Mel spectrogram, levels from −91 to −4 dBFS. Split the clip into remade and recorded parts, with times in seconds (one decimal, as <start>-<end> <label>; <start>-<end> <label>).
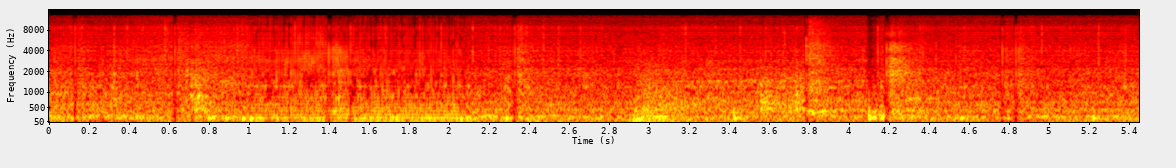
0.0-1.0 recorded; 1.0-2.1 remade; 2.1-5.5 recorded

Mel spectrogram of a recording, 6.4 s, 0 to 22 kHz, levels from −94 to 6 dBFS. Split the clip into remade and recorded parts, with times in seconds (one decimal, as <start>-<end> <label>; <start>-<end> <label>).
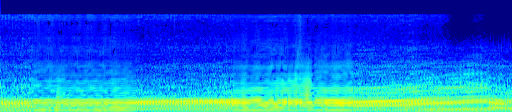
0.0-0.4 recorded; 0.4-1.7 remade; 1.7-2.9 recorded; 2.9-4.4 remade; 4.4-6.4 recorded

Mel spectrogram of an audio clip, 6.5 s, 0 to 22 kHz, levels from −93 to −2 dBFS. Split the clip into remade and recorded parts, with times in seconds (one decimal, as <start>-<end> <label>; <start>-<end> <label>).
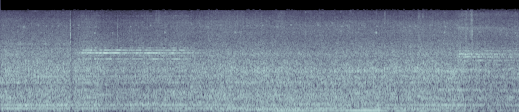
0.0-6.5 recorded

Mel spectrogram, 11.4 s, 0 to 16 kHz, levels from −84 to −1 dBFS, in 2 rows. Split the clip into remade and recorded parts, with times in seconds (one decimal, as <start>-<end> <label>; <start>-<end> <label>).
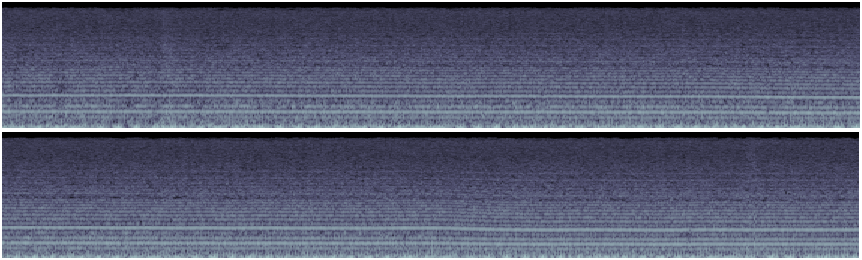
0.0-11.4 recorded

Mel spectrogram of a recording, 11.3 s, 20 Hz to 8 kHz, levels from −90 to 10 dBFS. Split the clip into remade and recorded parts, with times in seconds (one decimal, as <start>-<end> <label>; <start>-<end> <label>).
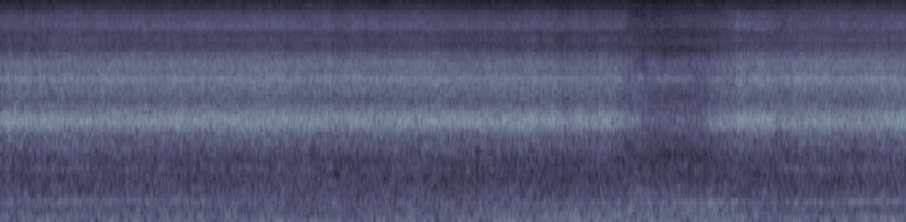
0.0-5.2 recorded; 5.2-6.4 remade; 6.4-11.3 recorded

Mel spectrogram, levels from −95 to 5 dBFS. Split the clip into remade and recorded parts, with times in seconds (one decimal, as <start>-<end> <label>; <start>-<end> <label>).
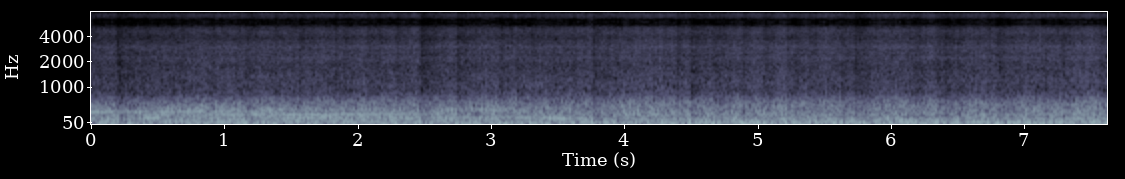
0.0-1.3 recorded; 1.3-5.0 remade; 5.0-7.6 recorded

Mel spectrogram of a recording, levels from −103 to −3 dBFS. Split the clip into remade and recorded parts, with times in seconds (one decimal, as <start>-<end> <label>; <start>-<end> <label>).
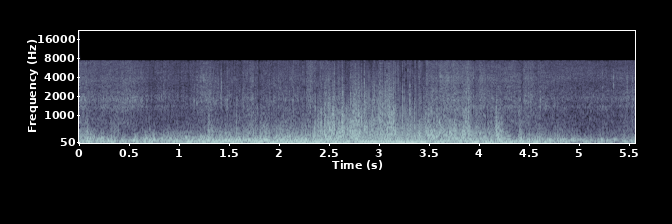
0.0-2.6 recorded; 2.6-4.3 remade; 4.3-4.9 recorded; 4.9-5.6 remade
